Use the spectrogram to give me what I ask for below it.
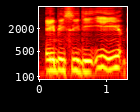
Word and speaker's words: Abcde: It says here, ABC affiliate KABC told Tracy Redford that several weeks ago, she and her daughter, ABCDE, pronounced Abcde. So, Abcde. Like, so you take AB and then the C, I guess you pronounce it as just a C, and then DE you pronounce as D, and you leave the E as silent?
